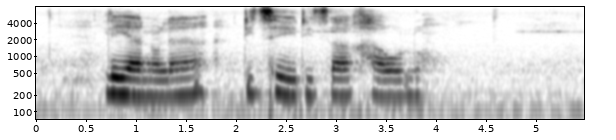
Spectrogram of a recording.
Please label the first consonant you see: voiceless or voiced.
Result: voiced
